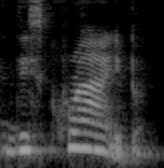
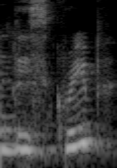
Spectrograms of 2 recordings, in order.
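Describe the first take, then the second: First: The middle vowel sounds like 'eye'. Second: The middle vowel sounds like a plain 'ee'. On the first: The speaker calls it right. "es describe" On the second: The speaker calls it wrong. "en vez de describe"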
